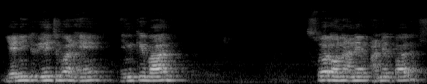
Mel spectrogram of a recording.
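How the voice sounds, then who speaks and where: Slow, deliberate male teacher in an echoey room. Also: sits high, little pitch movement, far from the mic. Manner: slow, step-by-step explaining, repeating syllables aloud. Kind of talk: whiteboard grammar lesson.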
